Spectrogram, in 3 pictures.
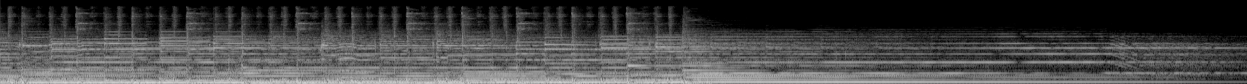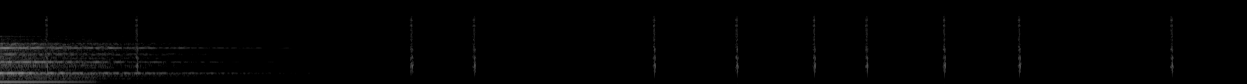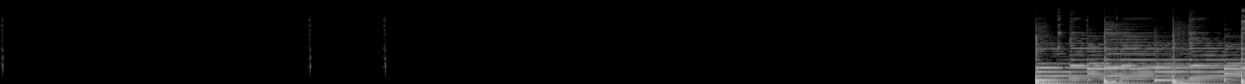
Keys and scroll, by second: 22.4 m, 28.5 m, 31.9 Escape.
